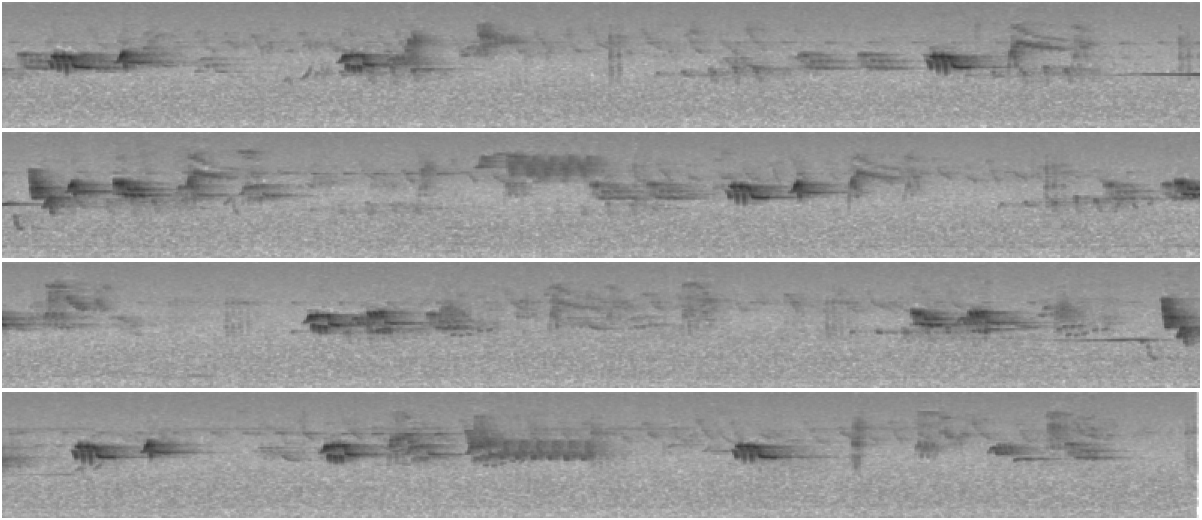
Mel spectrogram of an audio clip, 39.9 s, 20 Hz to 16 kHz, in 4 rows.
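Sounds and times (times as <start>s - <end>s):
steady low hiss: 0.0s - 39.9s.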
